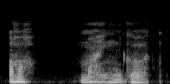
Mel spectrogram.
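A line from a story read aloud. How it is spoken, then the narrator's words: Shocked officer's breathless gasp. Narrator (Russian): выдохнул потрясенный офицер, услышав перевод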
